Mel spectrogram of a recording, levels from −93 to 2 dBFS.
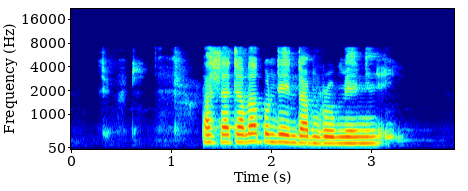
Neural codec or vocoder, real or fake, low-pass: autoencoder, 22.05 kHz, a latent of 192 numbers a frame, VITS, trained on one speaker; fake; 7.2 kHz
